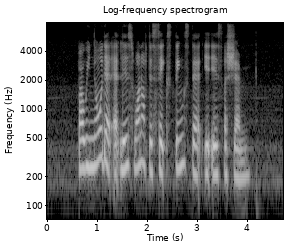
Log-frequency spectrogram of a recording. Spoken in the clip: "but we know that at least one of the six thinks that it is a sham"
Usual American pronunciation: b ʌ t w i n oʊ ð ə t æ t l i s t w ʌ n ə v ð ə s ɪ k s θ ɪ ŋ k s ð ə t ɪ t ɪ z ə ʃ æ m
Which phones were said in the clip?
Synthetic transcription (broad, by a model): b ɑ t w i n oʊ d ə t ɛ t l i s t w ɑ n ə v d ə s ɪ k s t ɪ ŋ s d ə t ɪ t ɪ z ə ʃ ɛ m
